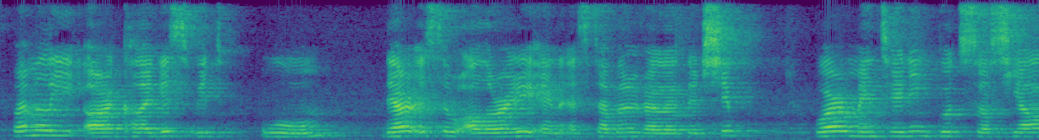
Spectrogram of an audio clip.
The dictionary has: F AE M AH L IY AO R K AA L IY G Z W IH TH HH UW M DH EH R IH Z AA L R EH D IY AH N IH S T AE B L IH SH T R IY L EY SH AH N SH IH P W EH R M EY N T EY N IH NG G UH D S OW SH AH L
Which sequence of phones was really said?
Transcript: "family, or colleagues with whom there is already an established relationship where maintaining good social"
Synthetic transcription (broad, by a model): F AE M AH L IY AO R K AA L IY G S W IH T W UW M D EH R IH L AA L R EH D IY AH N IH S T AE B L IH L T R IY L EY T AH N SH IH P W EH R M EY N T EY N IH NG G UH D S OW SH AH L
